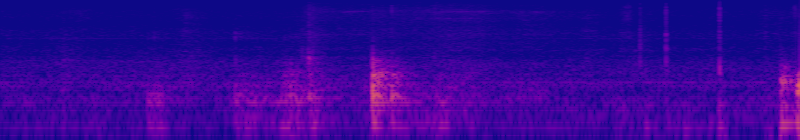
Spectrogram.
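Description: Faint kitchen handling sounds over quiet room tone: a soft knock a little under two seconds in and a couple of light clicks near the end, as flaked dried salt cod is crumbled by hand over a metal baking tray.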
